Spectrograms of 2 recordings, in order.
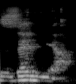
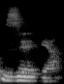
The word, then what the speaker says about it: Xenia: better than you don't Xenia that many of you go zhenya and everybody love knows that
